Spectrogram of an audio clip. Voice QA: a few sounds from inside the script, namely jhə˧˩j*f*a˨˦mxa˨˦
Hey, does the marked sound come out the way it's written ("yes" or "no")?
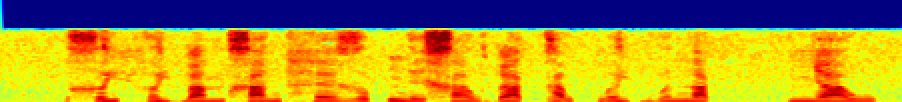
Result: no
